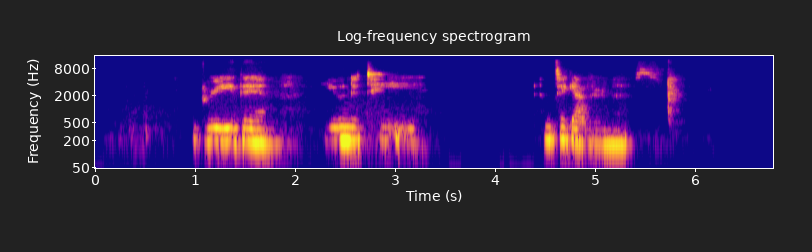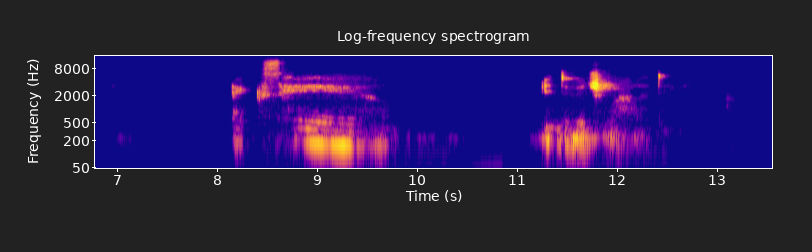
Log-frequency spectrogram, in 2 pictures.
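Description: A young woman chants slowly over an online call.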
